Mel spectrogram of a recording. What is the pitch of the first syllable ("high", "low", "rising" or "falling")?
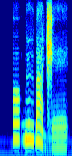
high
